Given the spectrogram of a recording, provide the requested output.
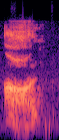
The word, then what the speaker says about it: hour: जैसे एग्जांपल है, it takes me एन आवर to complete the worksheet.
